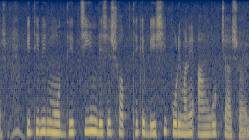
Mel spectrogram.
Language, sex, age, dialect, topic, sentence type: Bengali, female, 18-24, Northern/Varendri, agriculture, statement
